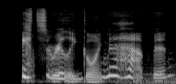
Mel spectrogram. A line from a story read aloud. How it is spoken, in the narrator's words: sobbed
